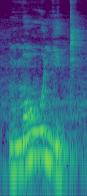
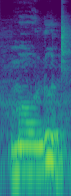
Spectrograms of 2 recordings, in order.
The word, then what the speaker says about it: Maulid: To start with, most people mistakenly pronounce this as Maulud Nabi. When you say Maulud, it means the child himself. But when you say Maulid, it means the period in which the child is born, which is what we want to discuss here.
